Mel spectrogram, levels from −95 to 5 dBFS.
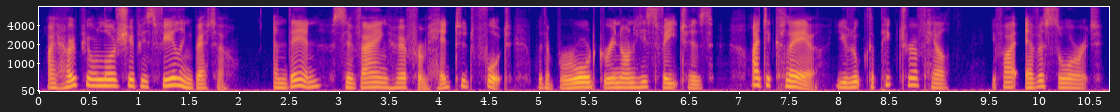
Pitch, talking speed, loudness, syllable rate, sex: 175 Hz, 195 wpm, -20 LUFS, 5.2 syllables/s, female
